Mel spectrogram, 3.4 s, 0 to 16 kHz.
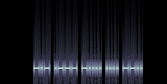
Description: Morse code, heard as a keyed tone, about 36 wpm, 700 Hz. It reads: KJ6HZ
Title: USA Call Signs - 5 Characters - Repeated 2x - 35wpm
